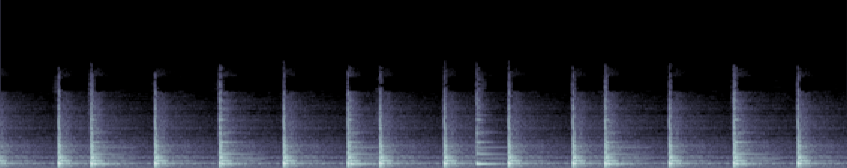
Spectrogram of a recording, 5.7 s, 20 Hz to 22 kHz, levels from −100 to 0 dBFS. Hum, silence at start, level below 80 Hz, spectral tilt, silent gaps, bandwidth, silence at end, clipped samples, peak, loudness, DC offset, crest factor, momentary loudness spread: none; 0 s; -44 dBFS; -2 dB/octave; none; 12 kHz; 0.1 s; under 0.1%; -4 dBFS; -25 LUFS; under 0.1%; 22 dB; 5 LU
